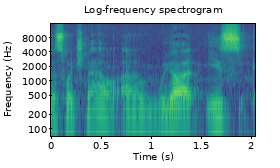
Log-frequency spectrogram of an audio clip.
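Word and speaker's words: Ys: Yis franchise. I think that's how you pronounce it. Is it Yis? It's just spelled Y-S, but I've only ever heard it pronounced Yis. – I think it is Yis, but I'm not sure.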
